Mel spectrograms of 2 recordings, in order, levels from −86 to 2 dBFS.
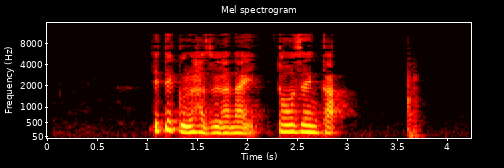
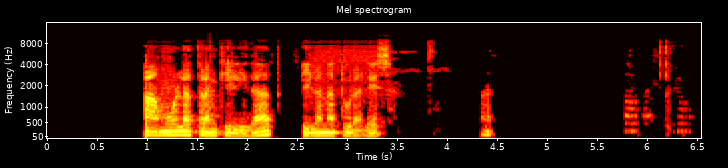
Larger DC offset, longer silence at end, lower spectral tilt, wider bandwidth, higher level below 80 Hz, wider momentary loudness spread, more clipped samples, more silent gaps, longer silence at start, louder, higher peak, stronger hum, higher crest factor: neither; first, 0.55 s vs 0.35 s; about the same, -6 dB/octave vs -5.5 dB/octave; first, 11.5 kHz vs 9.4 kHz; second, -58 dBFS vs -44 dBFS; about the same, 23 LU vs 24 LU; neither; second, none vs 2.40-2.45 s, 3.74-3.79 s, 4.04-4.31 s, 4.53-5.75 s; about the same, 1.05 s vs 0.95 s; second, -23 LUFS vs -18 LUFS; second, -6 dBFS vs 0 dBFS; neither; about the same, 20 dB vs 22 dB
